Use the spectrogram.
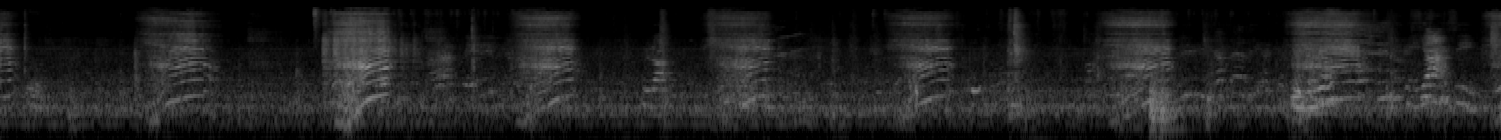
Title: Boracho Roncando (Drunk Guy Snoring)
